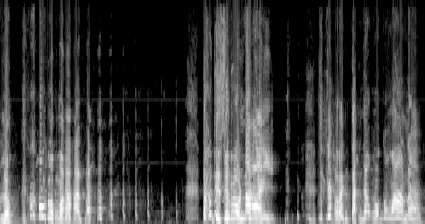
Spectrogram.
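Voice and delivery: loud, high, slow protest through laughter; hammed-up comic outrage; mock indignation. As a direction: protest incredulously, half laughing. Retold indignant reply to driver.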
